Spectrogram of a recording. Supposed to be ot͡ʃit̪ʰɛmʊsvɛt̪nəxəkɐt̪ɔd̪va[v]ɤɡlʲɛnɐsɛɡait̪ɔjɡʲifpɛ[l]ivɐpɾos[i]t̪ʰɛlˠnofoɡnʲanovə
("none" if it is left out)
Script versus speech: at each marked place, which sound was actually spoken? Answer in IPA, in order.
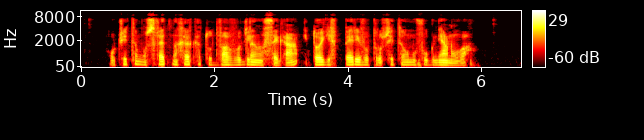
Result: v, ɾ, i

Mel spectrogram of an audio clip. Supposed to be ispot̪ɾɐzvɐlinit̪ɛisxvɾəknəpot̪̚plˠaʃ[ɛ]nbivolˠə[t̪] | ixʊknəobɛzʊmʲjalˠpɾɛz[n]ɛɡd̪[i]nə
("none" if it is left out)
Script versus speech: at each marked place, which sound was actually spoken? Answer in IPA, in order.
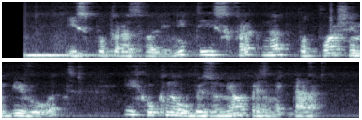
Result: ɛ, t̪, m, a

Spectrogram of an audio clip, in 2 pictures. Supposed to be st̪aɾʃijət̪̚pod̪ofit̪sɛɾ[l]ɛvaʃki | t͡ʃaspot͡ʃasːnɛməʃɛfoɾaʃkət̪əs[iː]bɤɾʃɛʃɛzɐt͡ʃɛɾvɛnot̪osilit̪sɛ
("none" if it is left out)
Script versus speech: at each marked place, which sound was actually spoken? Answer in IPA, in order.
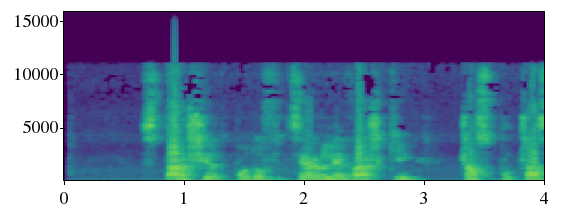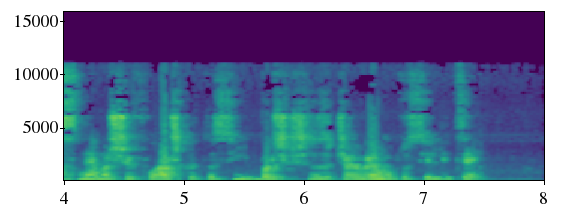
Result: l, iː

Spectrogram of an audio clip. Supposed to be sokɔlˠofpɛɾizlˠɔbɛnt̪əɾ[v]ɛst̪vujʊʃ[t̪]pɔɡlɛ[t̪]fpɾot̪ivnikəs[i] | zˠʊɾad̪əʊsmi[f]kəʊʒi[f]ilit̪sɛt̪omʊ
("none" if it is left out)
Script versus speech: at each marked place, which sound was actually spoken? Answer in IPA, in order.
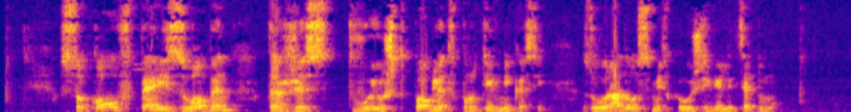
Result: ʒ, t̪, t̪, i, f, v

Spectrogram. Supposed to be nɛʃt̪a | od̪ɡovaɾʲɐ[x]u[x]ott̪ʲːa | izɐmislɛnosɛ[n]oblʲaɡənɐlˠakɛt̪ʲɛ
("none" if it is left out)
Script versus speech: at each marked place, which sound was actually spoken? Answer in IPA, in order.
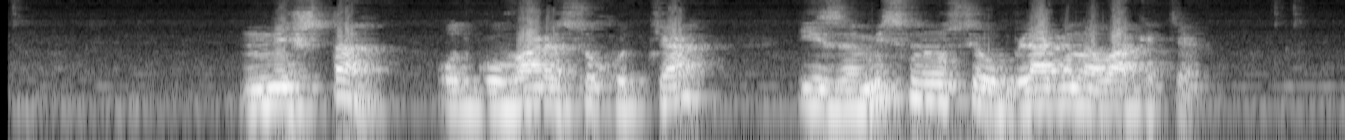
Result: s, x, none

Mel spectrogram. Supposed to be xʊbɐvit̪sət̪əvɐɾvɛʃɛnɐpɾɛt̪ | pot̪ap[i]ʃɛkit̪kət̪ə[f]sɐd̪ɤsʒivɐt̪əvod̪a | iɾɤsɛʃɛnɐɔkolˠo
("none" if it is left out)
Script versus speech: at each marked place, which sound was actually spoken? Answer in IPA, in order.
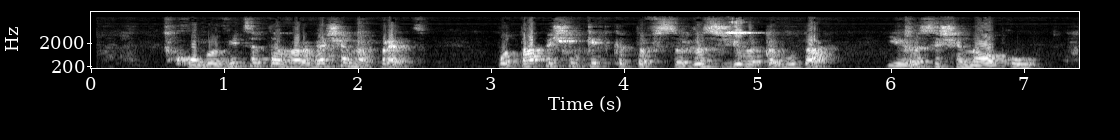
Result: ɛ, f

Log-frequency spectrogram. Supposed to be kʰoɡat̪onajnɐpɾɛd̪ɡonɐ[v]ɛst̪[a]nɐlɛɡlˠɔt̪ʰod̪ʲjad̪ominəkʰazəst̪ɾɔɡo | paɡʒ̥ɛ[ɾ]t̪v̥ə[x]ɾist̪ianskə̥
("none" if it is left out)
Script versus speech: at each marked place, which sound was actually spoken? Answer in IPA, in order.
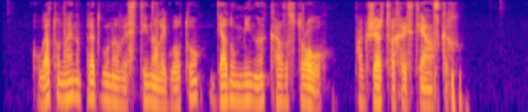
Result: v, i, ɾ, x

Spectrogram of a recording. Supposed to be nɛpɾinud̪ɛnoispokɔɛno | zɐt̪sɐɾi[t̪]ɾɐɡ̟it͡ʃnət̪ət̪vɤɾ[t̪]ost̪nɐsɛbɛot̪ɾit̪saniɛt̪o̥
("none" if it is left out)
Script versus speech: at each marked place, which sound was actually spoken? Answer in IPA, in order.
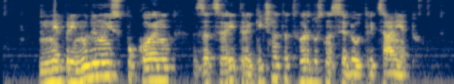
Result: t̪, d̪

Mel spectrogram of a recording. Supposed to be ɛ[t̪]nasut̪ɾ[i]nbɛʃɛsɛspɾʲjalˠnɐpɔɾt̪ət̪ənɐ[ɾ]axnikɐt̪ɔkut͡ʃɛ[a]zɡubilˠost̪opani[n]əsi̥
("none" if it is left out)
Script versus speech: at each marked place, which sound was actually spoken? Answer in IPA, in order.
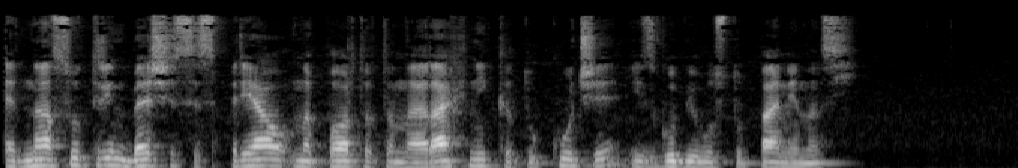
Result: d̪, i, ɾ, i, n

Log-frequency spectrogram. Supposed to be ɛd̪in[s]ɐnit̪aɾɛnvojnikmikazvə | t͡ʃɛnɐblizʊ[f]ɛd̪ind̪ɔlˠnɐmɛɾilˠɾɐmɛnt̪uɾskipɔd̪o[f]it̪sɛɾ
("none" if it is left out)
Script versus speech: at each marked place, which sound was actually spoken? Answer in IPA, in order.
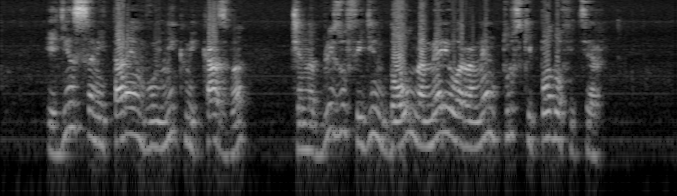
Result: s, f, f

